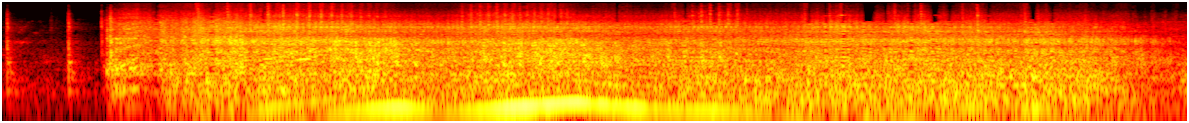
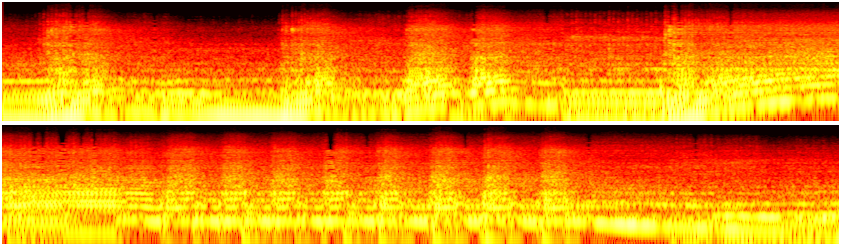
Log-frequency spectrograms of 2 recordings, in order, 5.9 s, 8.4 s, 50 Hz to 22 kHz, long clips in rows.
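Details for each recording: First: Toyota 4Runner left sitting 10 years: after a hammer tap it catches and runs roughly for a few seconds with wavering revs but won't stay running. No oil pressure shown (gauge may be broken), and the fuel filter is mounted incorrectly. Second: Toyota 4Runner left sitting 10 years, after a fuel pump replacement and a new, properly crimped main wire and connector: engine catches and revs cleanly with no misses; owner suspects the main wire's low voltage was the cause all along.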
